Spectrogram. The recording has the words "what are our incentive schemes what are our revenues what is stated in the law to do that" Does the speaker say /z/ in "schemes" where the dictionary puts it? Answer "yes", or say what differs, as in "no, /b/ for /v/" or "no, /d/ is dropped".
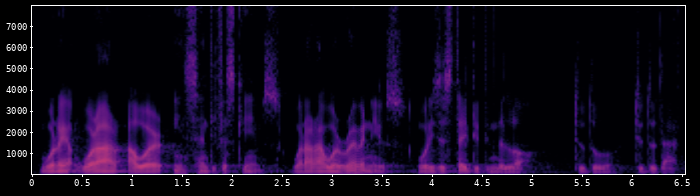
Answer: no, /s/ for /z/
